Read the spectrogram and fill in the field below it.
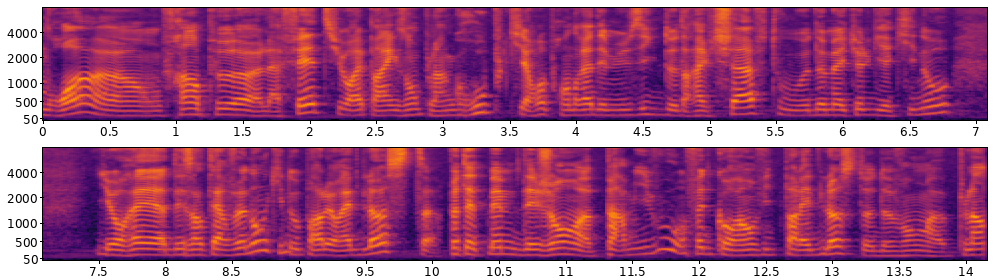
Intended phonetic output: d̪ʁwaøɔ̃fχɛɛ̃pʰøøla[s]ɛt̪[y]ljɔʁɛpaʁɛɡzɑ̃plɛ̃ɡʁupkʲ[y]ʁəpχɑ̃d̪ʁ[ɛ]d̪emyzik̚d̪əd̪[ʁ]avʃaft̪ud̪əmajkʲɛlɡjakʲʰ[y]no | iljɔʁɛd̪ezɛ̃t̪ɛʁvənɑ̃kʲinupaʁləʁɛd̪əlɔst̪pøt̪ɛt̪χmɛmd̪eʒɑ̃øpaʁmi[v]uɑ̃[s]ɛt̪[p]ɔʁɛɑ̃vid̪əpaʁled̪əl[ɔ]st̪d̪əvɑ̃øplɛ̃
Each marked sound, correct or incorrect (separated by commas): incorrect, incorrect, incorrect, correct, correct, incorrect, correct, incorrect, incorrect, correct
